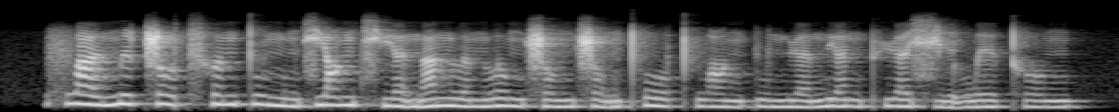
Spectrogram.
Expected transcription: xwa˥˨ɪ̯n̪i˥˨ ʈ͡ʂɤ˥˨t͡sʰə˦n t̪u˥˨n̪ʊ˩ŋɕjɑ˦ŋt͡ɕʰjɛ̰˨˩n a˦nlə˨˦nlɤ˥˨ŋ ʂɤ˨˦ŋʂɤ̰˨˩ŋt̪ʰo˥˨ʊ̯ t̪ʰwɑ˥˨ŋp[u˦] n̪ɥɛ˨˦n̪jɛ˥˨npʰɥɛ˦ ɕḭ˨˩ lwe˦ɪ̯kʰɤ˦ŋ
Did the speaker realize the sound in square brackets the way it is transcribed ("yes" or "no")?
yes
